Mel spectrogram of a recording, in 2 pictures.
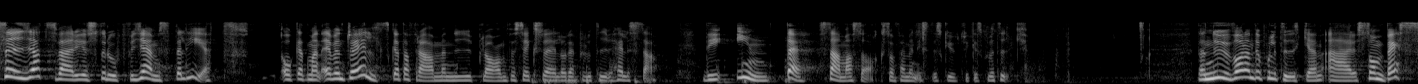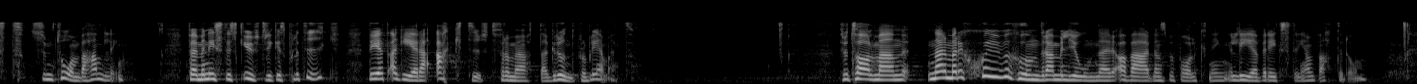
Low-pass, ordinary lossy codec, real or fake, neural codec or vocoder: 7.2 kHz; none; real; none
